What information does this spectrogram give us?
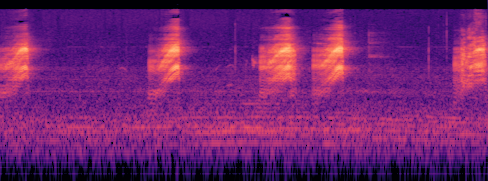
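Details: Myna kept near a cat, giving loud harsh rasping calls with rising tails, four to five bursts spaced about one to two seconds apart over a quiet background.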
